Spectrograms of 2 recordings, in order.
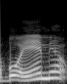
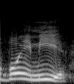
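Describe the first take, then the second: First: Boêmia stressed on the Ê, bo-Ê-mia. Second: Boemia stressed on MI, bo-e-MI-a. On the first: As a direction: land Boêmia on its second syllable. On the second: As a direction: move the stress of Boemia onto MI. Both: Shown as a demonstration. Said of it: "Você pode falar".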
